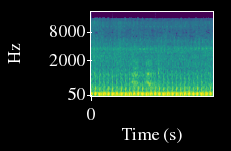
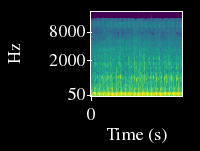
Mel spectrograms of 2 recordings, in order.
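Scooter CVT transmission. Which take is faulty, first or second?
second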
